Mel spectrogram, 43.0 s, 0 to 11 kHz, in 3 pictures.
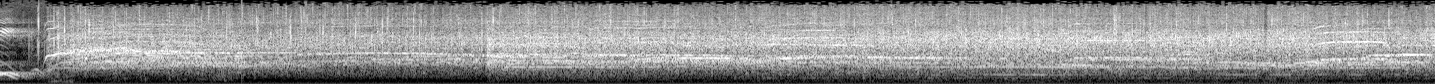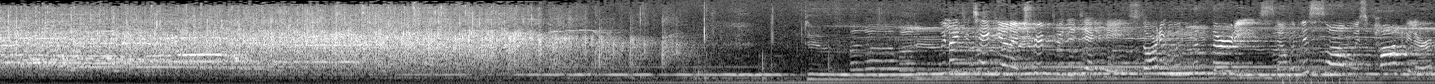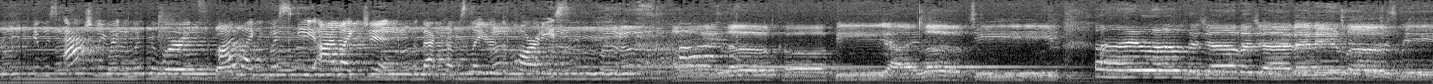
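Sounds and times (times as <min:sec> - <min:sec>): audience applauding: 0:00.3 - 0:21.5
voices cheering: 0:00.4 - 0:20.8.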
